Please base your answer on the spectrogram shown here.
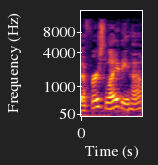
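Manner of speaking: ordinary talk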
